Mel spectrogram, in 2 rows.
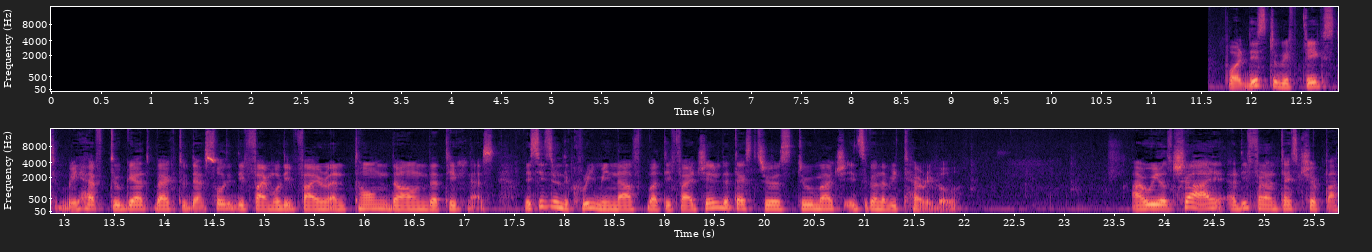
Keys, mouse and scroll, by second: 0.4 Return, 3.2 Return, 3.7-4.5 scroll up 2, 6.0 Return, 6.7-7.6 middle drag, 7.5 scroll up 2, 8.0-9.4 middle drag, 8.9 Tab, 10.0-12.6 middle drag, 11.2 s, 12.6 click, 12.7-17.1 middle drag, 16.5-17.1 scroll down 2, 17.1 click, 17.7 scroll down 2, 17.9 middle click, 18.2-19.1 scroll up 2, 18.5-19.8 middle drag, 19.1 scroll down 2, 19.8-21.8 right drag, 21.8 click, 22.2 scroll up 1, 24.0-25.7 drag, 24.8 Return.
